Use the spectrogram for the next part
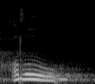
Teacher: Huruf ro dibunyikan secara tafkhim karena ro-nya ini berbaris dhammah. Jadi ini kita bunyikan tebal, ru.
